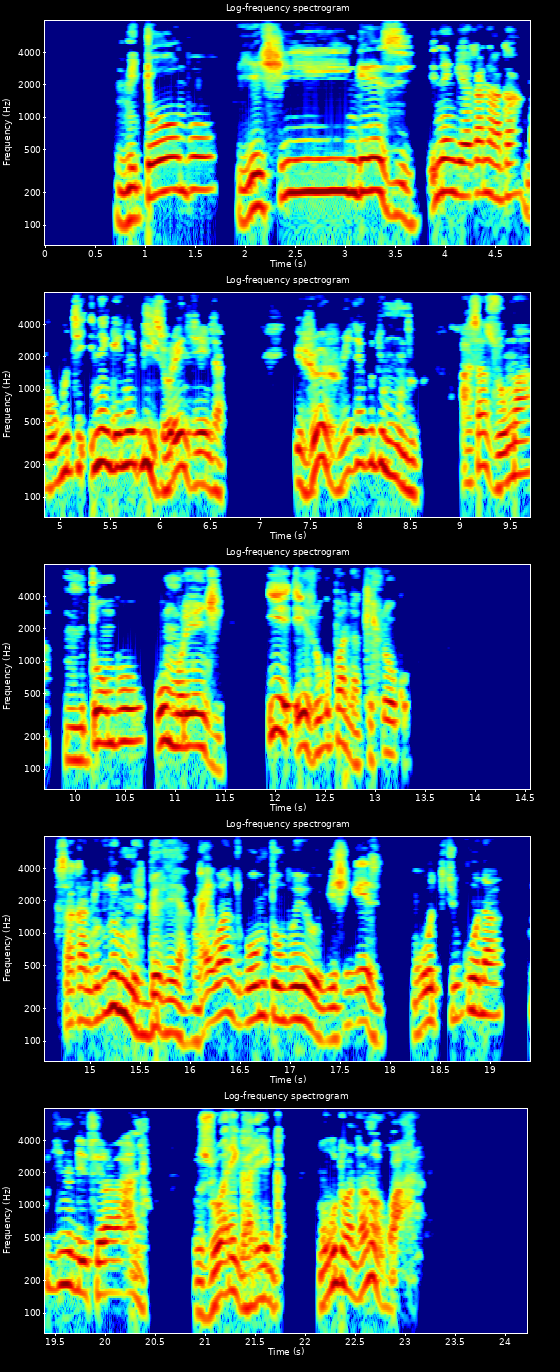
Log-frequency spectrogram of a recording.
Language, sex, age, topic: Ndau, male, 50+, health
